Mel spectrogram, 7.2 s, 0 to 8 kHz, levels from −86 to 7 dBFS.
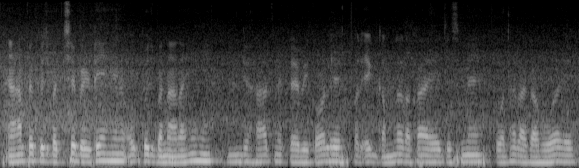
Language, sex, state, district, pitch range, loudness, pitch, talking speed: Hindi, male, Jharkhand, Jamtara, 110-125 Hz, -23 LUFS, 120 Hz, 215 wpm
